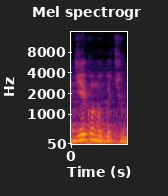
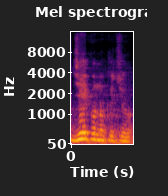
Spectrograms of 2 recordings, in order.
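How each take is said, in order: Both takes have the same delivery.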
